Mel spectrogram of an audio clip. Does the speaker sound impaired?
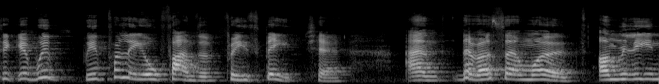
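Yes: athetoid cerebral palsy; with myotonia and ataxia.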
